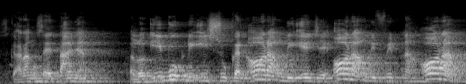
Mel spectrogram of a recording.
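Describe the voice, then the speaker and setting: A man preaching a lively sermon to a mosque congregation, asking the crowd questions and moving between loud exclamations and low asides. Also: normal speed. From Indonesia. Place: mosque hall. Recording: echoey hall, reverberant mosque.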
